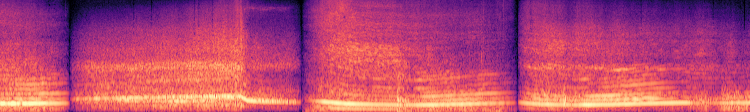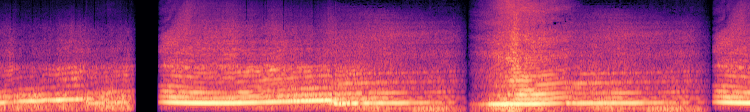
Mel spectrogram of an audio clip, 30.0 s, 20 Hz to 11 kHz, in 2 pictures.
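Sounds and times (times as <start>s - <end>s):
race car engine passing by: 0.0s - 16.8s, 18.2s - 30.0s.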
